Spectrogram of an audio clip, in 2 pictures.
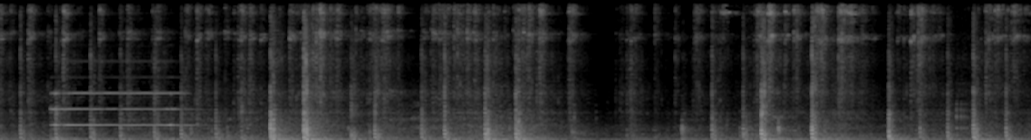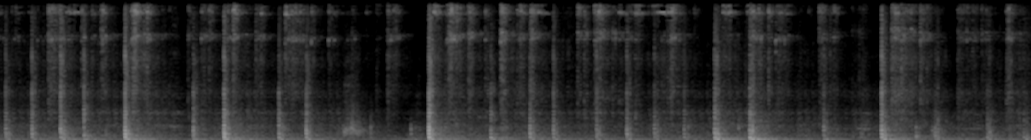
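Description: Gloved punches landing on a Title Boxing heavy bag in irregular bursts of thuds and slaps. A short steady electronic beep sounds about a second in, over a faint steady low hum.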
